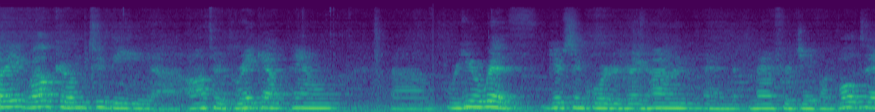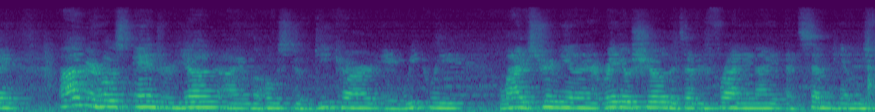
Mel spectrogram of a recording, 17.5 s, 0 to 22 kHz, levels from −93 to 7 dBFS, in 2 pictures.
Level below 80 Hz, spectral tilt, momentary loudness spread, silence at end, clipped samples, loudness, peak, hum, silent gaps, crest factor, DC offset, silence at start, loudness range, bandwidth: -48 dBFS; -8.5 dB/octave; 9 LU; 0 s; under 0.1%; -27 LUFS; -10 dBFS; none; none; 16 dB; under 0.1%; 0 s; 2 LU; 9.2 kHz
